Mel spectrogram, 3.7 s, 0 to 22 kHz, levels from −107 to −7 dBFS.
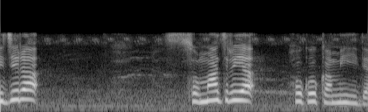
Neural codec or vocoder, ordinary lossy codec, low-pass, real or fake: none; none; 7.2 kHz; real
